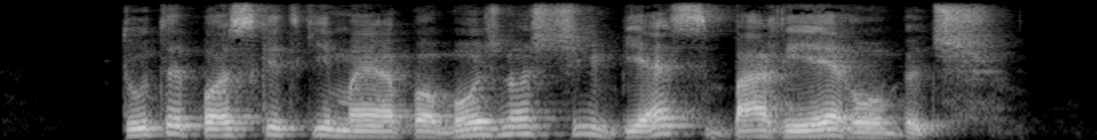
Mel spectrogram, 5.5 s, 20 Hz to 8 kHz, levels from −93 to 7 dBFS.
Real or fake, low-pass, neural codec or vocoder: real; 7.2 kHz; none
